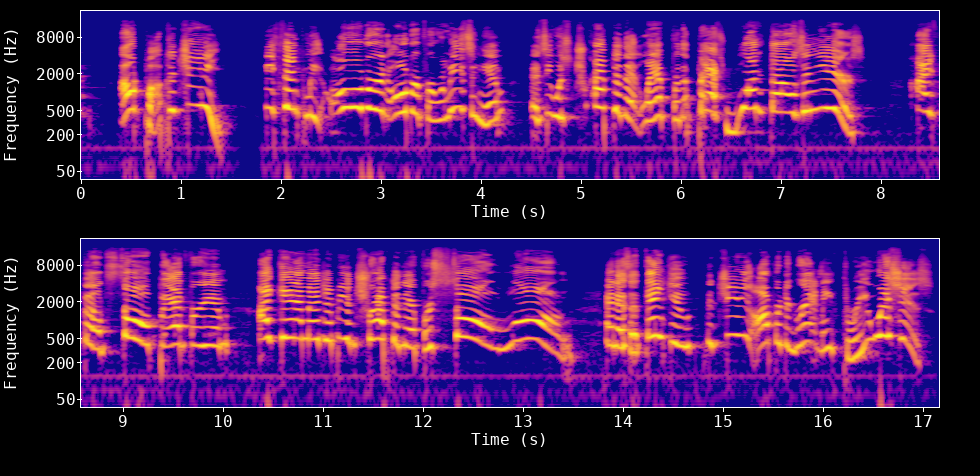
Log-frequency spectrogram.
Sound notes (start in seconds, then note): none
